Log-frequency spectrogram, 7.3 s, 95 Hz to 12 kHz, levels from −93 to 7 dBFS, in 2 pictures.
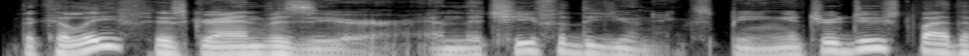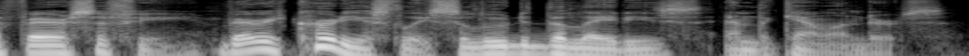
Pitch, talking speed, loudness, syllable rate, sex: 110 Hz, 205 wpm, -18 LUFS, 5.8 syllables/s, male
